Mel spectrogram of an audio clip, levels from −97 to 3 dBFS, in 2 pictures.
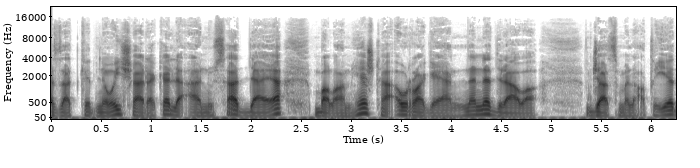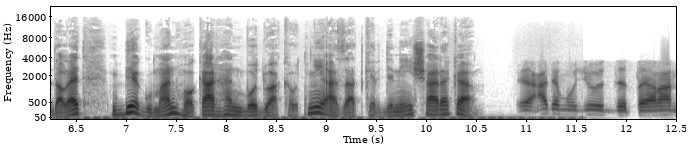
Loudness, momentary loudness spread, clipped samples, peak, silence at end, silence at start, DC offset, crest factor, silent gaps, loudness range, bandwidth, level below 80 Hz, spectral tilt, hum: -21 LUFS; 11 LU; under 0.1%; 0 dBFS; 0 s; 0 s; under 0.1%; 20 dB; none; 3 LU; 15 kHz; -46 dBFS; -6 dB/octave; none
